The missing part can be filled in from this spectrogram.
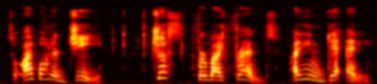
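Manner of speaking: high-pitched, incredulous grievance; exasperated complaint. Real, not acted. Storyteller complaining about friends taking his weed, exasperated.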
